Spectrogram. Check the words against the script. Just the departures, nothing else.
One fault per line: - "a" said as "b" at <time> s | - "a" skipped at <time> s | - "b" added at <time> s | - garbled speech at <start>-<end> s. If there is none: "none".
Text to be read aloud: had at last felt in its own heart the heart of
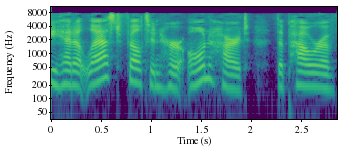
- "its" said as "her" at 1.1 s
- "heart" said as "power" at 2.3 s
